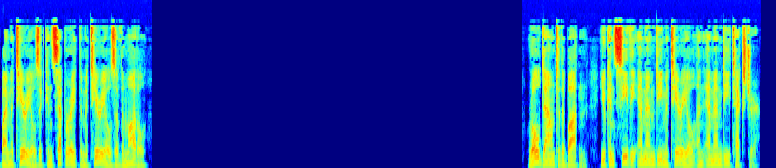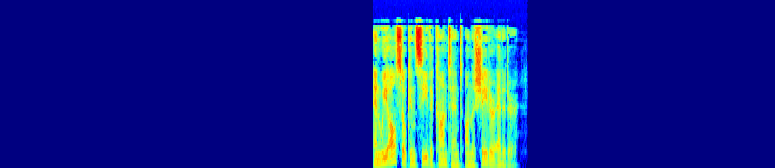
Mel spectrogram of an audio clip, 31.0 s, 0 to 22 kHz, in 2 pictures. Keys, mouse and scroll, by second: 1.5-7.5 click, 10.4 scroll down 1, 11.0-11.4 scroll down 1, 13.0-13.5 scroll down 8, 14.2 scroll down 3, 15.6-18.8 scroll up 2, 18.9-19.6 scroll down 2, 22.5 middle click, 24.4-24.8 scroll up 3, 24.8 middle click, 26.0-26.5 scroll up 3, 26.5 middle click, 27.0-27.5 scroll up 1, 28.1-29.0 scroll up 2.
